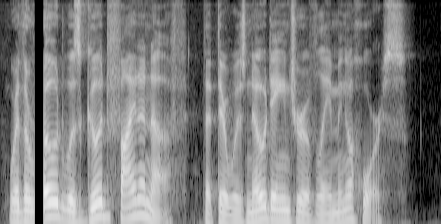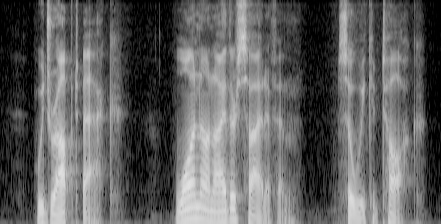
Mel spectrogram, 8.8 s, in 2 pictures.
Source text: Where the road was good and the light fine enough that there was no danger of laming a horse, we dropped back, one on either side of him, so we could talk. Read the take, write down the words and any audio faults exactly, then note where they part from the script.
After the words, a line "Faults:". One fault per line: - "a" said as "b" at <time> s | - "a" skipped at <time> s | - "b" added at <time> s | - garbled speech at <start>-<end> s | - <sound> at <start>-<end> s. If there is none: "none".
Where the road was good fine enough that there was no danger of laming a horse, we dropped back, one on either side of him, so we could talk.
Faults:
- dropout at 0.3-0.4 s
- "and the light" skipped at 1.1 s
